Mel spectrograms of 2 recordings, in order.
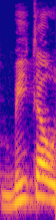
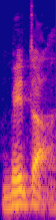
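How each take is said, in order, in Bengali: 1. প্রথম স্বরধ্বনিটি একটি দীর্ঘ 'ee' ধ্বনি। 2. প্রথম স্বরধ্বনিটি একটি 'ay' ধ্বনি। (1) "তোমরা এটাকে বিটা উচ্চারণ করতে পারো" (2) "বাট আমরা অভ্যস্ত না"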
